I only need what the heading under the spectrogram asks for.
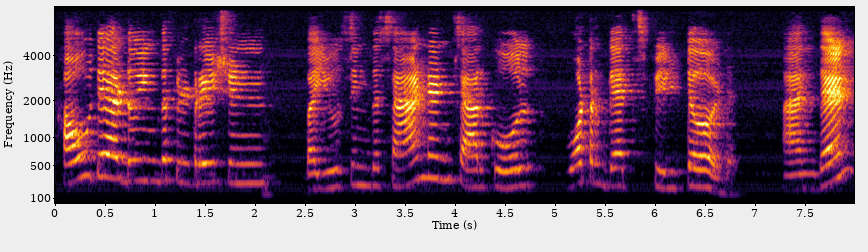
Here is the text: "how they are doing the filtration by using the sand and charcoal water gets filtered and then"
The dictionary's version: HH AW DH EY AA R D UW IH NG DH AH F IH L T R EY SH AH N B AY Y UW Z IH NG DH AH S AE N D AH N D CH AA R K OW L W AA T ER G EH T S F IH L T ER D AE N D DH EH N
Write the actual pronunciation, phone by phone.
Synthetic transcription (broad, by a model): HH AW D EY AA R D UW IH NG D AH F IH L T R EY SH AH N B AY Y UW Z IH NG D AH S AE N D AH N D S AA R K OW L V AA T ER G EH T S F IH L T ER D AE N D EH N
